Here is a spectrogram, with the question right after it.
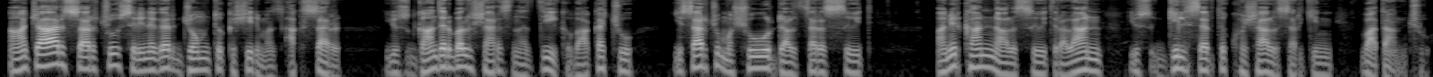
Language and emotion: Kashmiri, neutral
